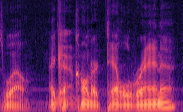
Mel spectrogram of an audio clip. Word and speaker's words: Tilarna: One policeman, Kay Matoba's partner, is killed during a drug bust by a Samanian, leading to getting a new partner, Tilrana. That's how it's pronounced. It's spelled T-I-L-A-R-N-A, but Japanese, it's pronounced the R's. The L's spelled like pronounced like an R.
